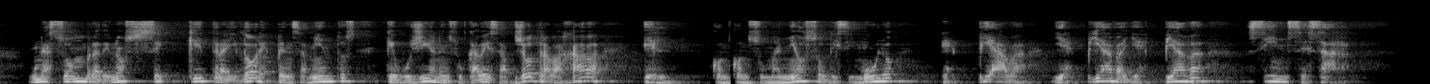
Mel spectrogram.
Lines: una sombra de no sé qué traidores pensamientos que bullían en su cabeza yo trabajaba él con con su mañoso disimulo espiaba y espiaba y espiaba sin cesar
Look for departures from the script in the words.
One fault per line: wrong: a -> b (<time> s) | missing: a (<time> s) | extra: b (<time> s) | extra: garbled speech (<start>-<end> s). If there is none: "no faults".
no faults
